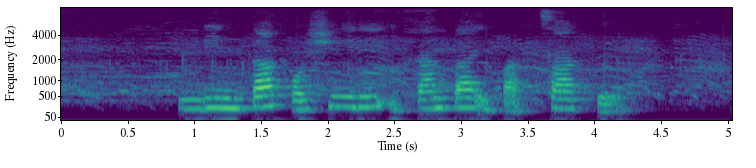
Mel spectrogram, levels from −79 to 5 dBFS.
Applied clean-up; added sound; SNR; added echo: none; Crowd / Cheering; 18 dB; reverberation time 0.3 s.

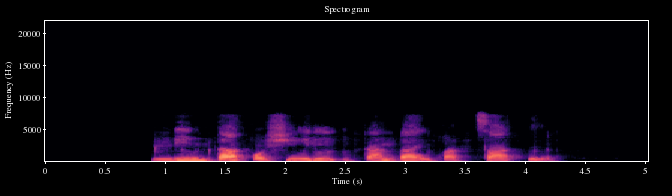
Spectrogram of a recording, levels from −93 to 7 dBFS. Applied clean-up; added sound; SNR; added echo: neural mask model DeepFilterNet 3.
